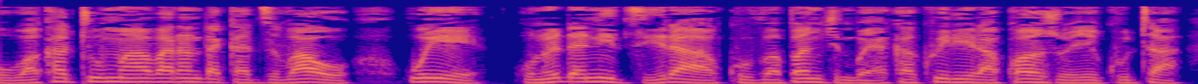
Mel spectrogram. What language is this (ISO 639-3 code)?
sna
